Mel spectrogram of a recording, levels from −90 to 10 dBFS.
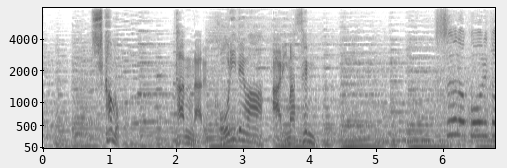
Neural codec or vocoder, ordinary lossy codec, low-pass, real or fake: none; none; none; real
